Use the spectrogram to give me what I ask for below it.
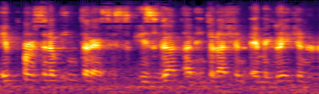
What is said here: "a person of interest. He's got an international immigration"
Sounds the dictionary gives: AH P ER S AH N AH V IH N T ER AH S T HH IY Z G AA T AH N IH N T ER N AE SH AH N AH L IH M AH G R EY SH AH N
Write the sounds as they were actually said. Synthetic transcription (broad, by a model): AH P ER S AH N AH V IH N T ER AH S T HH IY S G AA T AH N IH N T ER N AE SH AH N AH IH M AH G R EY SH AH N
